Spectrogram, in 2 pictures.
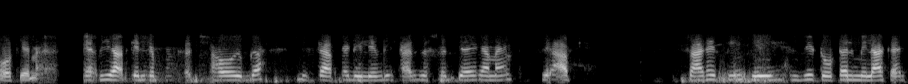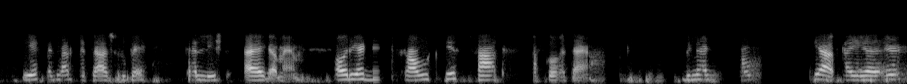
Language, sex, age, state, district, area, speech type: Hindi, male, 30-45, Uttar Pradesh, Sonbhadra, rural, conversation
